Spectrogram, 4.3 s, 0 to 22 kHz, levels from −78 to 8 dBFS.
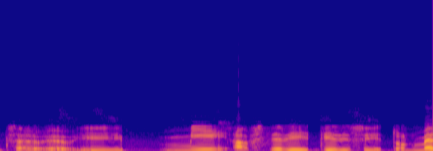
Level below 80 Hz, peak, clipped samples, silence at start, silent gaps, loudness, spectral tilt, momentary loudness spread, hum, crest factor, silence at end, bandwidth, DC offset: -54 dBFS; 0 dBFS; under 0.1%; 0 s; none; -23 LUFS; -7.5 dB/octave; 11 LU; none; 22 dB; 0 s; 4.4 kHz; under 0.1%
